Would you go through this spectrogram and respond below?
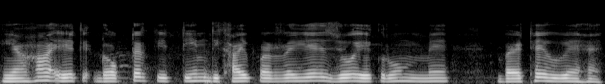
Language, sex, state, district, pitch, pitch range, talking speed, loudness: Hindi, male, Jharkhand, Ranchi, 150 Hz, 145-155 Hz, 160 wpm, -16 LUFS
